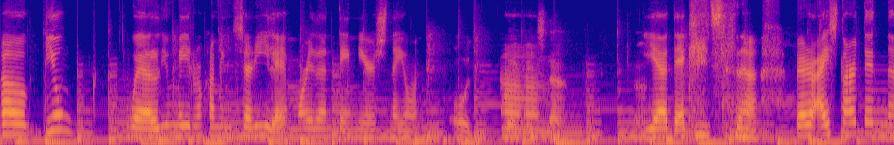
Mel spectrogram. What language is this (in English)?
Filipino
